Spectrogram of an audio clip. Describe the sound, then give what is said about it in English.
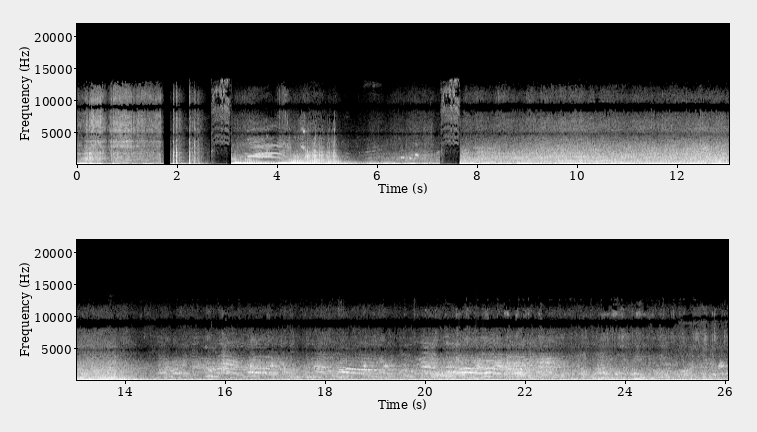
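Loud, chaotic street takeover in downtown Memphis, in front of the Orpheum Theater: car engines revving and roaring, tires screeching, and a crowd shouting and cheering throughout, dense with no pauses, as young drivers cause mayhem, some hanging out of the cars. “one of these street takeovers where you had all of these black kids in their cars, and they were causing all sorts of mayhem”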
